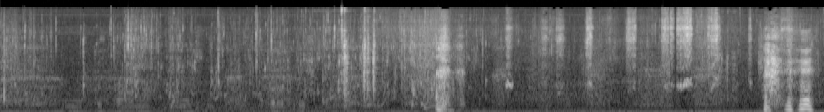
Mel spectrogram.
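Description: Water trickling and splashing, with scattered clicks, knocks and rubbing, as a small carp is lifted out of the river on the fishing line.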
